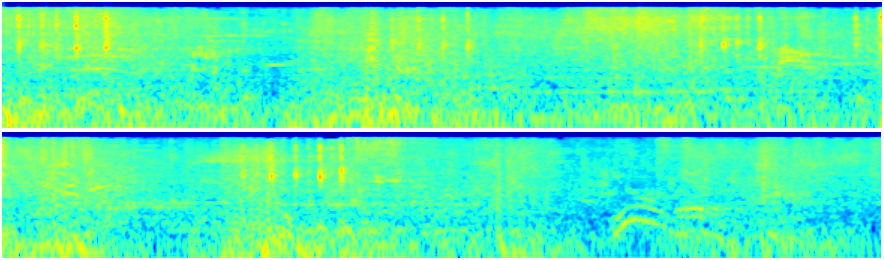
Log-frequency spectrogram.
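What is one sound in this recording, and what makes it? Game spells and hits crackle and clash in quick bursts.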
